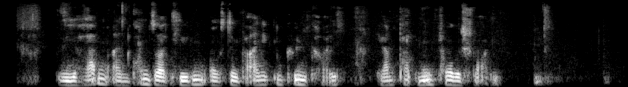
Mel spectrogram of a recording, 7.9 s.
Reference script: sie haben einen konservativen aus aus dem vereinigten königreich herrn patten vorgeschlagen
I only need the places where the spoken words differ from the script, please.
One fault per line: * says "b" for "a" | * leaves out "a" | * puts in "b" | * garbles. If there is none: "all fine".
* leaves out "aus"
